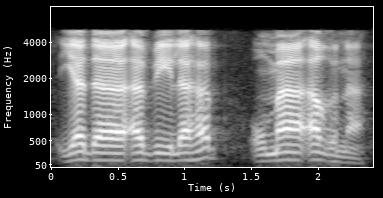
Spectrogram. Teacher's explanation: طيب جزاك الله خير، قرأت لنا على رواية ورش، إن كان من طريق الأصبهاني فعند ذلك قصرت المد المنفصل يدا أبي لهب وما أغنى، إن كان من طريق الأزرق كما تلقيت أو تعلمت في ذلك فيمد بالطول.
